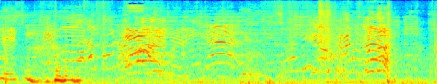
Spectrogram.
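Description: Young children's high-pitched calls and squeals at play: several separate calls, each rising and falling in pitch.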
